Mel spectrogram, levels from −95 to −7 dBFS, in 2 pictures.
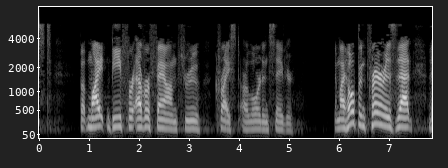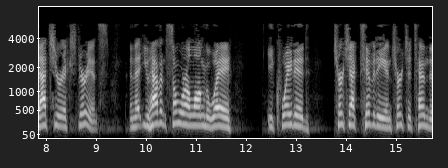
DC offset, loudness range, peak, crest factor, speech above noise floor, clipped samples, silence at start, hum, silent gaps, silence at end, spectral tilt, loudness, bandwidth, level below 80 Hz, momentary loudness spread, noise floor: under 0.1%; 9 LU; -8 dBFS; 24 dB; over 59 dB; under 0.1%; 0 s; none; none; 0 s; -3 dB/octave; -30 LUFS; 5.6 kHz; -86 dBFS; 19 LU; under -90 dBFS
